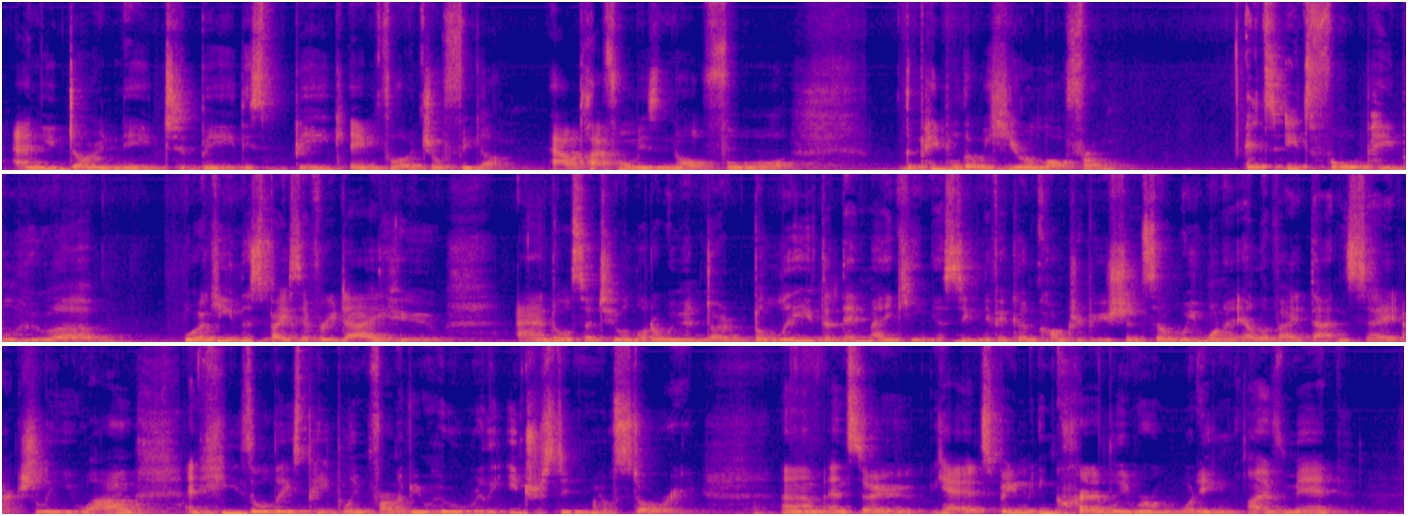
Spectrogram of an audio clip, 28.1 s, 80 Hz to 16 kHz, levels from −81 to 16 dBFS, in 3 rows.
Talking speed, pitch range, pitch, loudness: 190 wpm, 190-220 Hz, 200 Hz, -22 LUFS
